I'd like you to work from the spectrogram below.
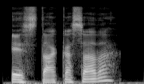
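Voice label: is she married, Spanish, male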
